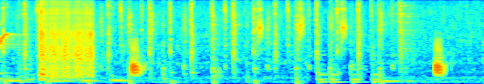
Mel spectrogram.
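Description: A Mount Bellow mountain frog calls in a series of low, rasping, flatulent-sounding croaks and clicks, irregularly spaced, with two louder, sharper bursts standing out from the run.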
